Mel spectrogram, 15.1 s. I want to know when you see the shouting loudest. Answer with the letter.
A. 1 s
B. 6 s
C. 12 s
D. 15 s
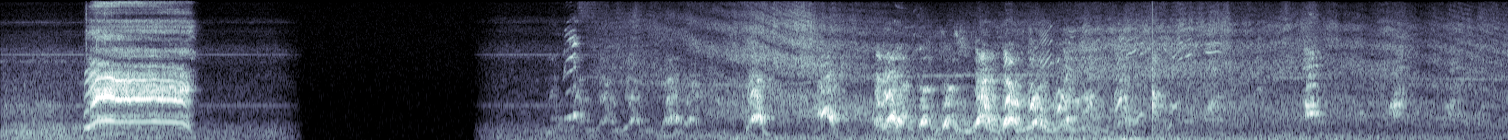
A.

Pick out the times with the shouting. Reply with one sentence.
You can hear the shouting from 0.8 to 2.0 s, from 5.5 to 6.0 s and from 10.2 to 12.2 s.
